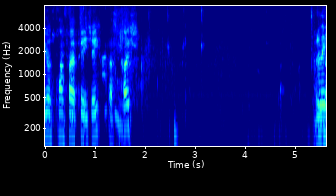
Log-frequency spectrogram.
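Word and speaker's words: Llanfair PG: I can tell you how to pronounce it. It's Clanfire PG.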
